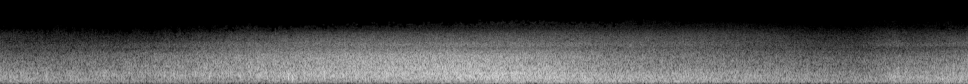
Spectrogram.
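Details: Steady roar of surf and wind across the whole stretch, loudest midway, with no animal calls.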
